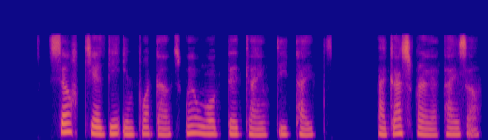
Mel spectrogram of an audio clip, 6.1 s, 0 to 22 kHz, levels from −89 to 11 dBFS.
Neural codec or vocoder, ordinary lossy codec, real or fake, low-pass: codec, 16 kHz, 1 kbps, FunCodec, trained on Chinese and English, 50 frames a second; none; fake; none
